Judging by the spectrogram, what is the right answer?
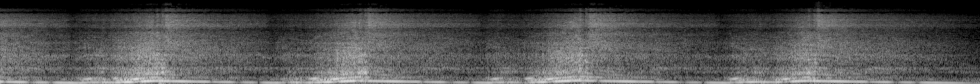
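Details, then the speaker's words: Project vehicle after a wire tuck and radiator fan upgrade, warmed up: four clean revs that climb and fall back smoothly to a steady idle with no misses or knocks; normal revving, fuel pressure needs a slight increase. "good beautiful i love it i need to bump up the fuel pressure a touch but other than that she is perfect"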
